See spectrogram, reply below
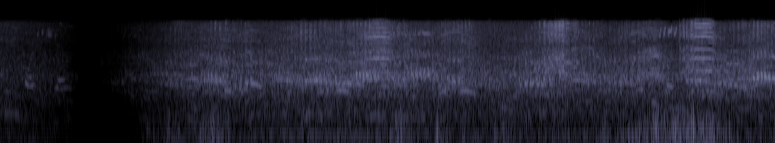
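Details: At dusk on a stopover at Jasper-Pulaski preserve in Indiana, many thousands of sandhill cranes gather in a field before roosting in the swamp, watched by observers. A brief gap gives way to a swelling wall of overlapping trumpeting calls.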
